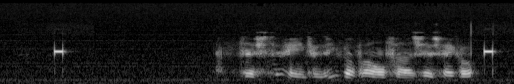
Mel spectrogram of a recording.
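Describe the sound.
A short two-tone beep, then a voice from a test transmission played back by a radio used as a parrot repeater, with a narrow, tinny quality, followed by another matching beep as the transmission ends.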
